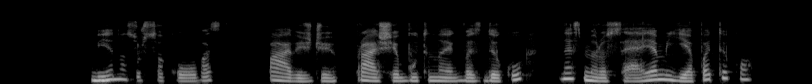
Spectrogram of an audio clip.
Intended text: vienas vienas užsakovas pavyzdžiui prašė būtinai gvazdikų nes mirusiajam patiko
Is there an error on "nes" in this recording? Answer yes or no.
no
